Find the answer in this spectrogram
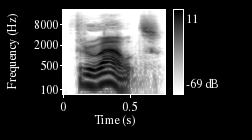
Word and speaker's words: throughout: this time we have throughout. Two syllables, stress on the second, throughout. So, it's the same pronunciation of through, and this time we have an out on the end, out, throughout. Now, I will say between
